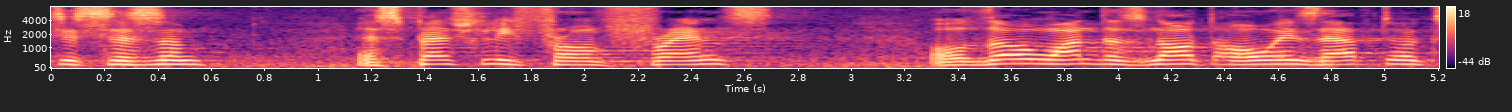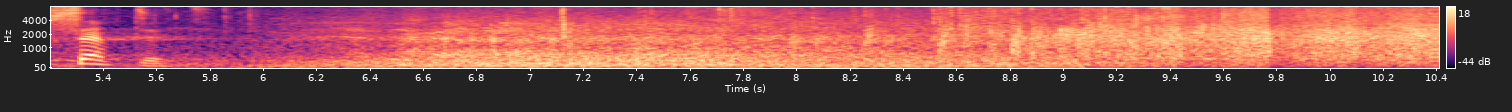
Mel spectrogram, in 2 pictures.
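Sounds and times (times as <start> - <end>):
speech: 0.0 - 5.8
laughter: 6.2 - 8.6
applause in the House chamber: 7.6 - 10.3.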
